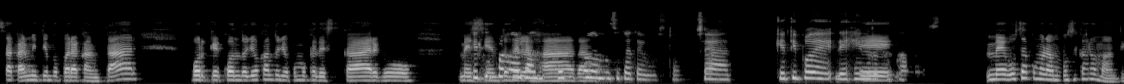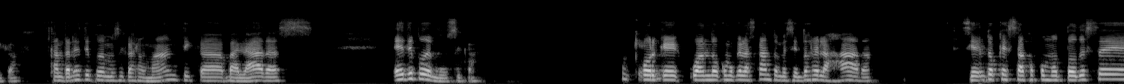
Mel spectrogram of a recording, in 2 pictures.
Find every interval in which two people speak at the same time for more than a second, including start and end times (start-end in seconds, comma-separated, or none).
4.7-6.0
